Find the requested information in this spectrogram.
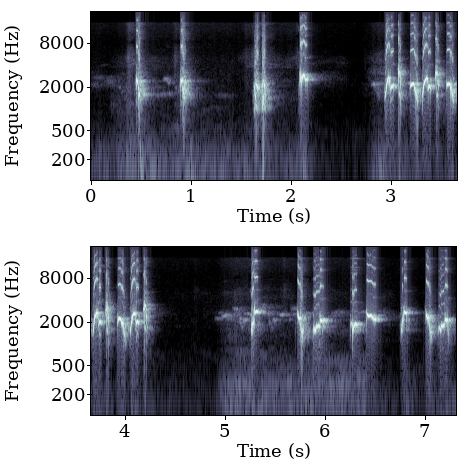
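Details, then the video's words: Yellow-vented bulbul used as a lure for other bulbuls, singing in bursts: a few sharp chirps, a rapid run of bubbly notes, a silent pause, then more gurgling whistles over a low background rumble. "SUARA trucukan gacor ROPEL PANJANG"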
